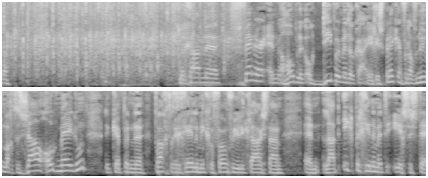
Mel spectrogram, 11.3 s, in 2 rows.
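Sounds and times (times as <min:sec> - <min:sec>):
speech: 0:00.0 - 0:00.3, 0:02.4 - 0:11.3
audience applause: 0:00.0 - 0:03.8.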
